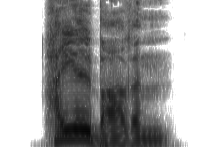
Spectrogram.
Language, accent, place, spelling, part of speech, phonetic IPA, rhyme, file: German, Germany, Berlin, heilbarem, adjective, [ˈhaɪ̯lbaːʁəm], -aɪ̯lbaːʁəm, De-heilbarem.ogg
- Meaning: strong dative masculine/neuter singular of heilbar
